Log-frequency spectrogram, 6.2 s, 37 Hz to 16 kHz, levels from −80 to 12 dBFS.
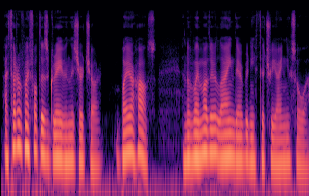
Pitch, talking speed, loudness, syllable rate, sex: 120 Hz, 245 wpm, -17 LUFS, 6.3 syllables/s, male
